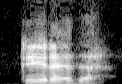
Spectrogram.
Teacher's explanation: قردة فيها ترقيق الراء طبعا لورش لأن الراء جاءت مفتوحة وما قبلها مكسور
